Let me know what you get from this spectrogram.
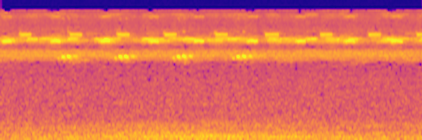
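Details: Night chorus of crickets recorded on a humid, warm Midwestern summer night, pulsing high chirps repeating roughly twice a second above an unbroken ringing trill, even in loudness throughout.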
